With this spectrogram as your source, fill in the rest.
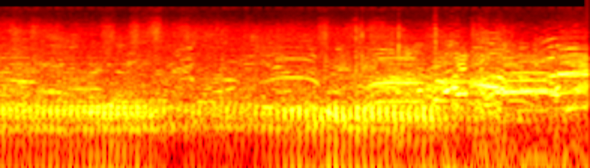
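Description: Football pads clash as players collide.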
